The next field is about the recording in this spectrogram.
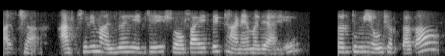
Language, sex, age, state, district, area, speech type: Marathi, female, 18-30, Maharashtra, Mumbai Suburban, urban, conversation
